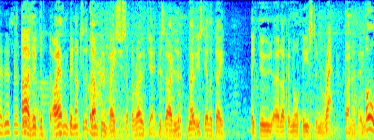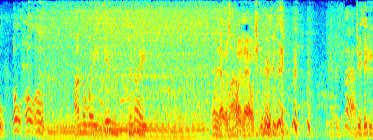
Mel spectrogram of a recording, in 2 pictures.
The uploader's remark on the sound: The Technical Difficulties Show. Recorded from the New York Cafe, of the Doumen District in Zhuhai.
